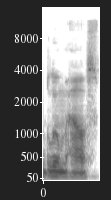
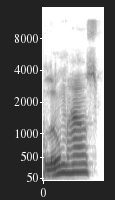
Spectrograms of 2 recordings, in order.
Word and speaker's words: Blumhouse: I think it's Yeah. pronounced Bloomhouse, but I don't Blumhouse? I, Blumhouse? I think it I might be Bloomhouse. I don't know. I have no clue.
